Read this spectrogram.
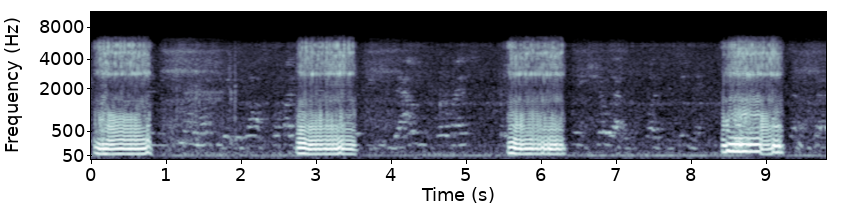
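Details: Dog snoozing in his basket: loud buzzing snores with a strong throaty rattle, about 21 breaths a minute, with quieter breathing out between; snoring.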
